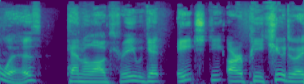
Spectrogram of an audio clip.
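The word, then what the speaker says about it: HDR PQ: impressive and along with catalog three we get hd rpq did i say it right this time yes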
